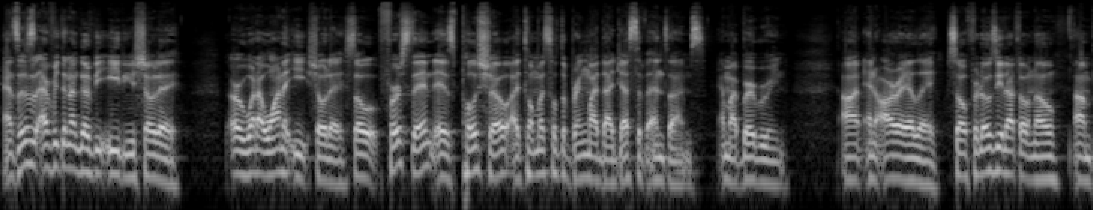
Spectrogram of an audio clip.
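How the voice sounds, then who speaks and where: A young man vlogging as a bodybuilder, chatting casually to camera in a hyped, informal, slangy way. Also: low-pitched.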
